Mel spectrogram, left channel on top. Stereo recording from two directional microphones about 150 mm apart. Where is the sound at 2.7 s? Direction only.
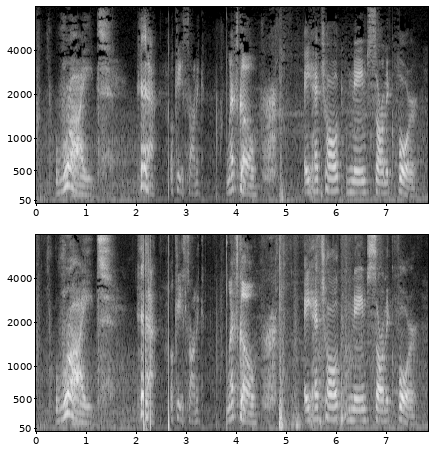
25° right (ahead or behind).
